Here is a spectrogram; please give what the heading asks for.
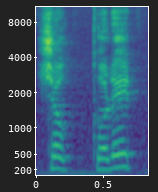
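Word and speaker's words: チョコレート: que j'aime beaucoup dont dire chocolat en japonais ils disent Chuck coller et ça me fait délirer c'est tout simplement de chocolate en anglais mais prononcer à la japonaise mon chapeau Pépito là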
